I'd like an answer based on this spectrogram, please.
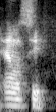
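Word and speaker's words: ELSIF: Jadi kalau else if itu kalau di PLSK-nya Oracle itu E-nya yang kedua dihilangi ya. Jadi bacanya else if.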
